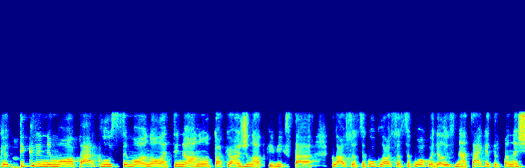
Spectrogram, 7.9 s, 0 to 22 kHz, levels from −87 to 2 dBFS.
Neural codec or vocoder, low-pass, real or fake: none; 7.2 kHz; real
